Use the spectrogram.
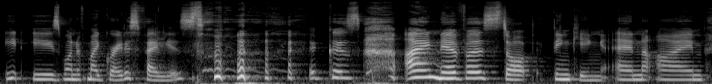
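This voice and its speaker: A woman with an Australian accent hosts a solo podcast, speaking in a slightly high voice. She thinks aloud in a candid, reflective, rambling way and swears now and then. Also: smooth. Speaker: podcast host.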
